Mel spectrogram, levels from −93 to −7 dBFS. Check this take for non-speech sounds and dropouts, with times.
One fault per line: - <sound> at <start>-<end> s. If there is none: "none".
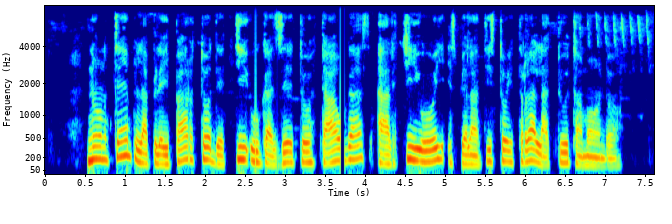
- dropout at 3.7-3.7 s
